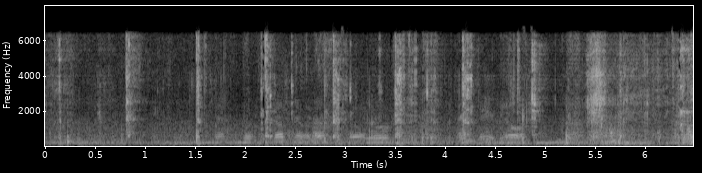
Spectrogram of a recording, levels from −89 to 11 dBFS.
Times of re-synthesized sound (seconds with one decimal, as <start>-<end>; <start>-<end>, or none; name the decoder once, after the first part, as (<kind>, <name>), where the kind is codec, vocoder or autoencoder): 0.0-0.7 (vocoder, Vocos); 2.6-6.5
